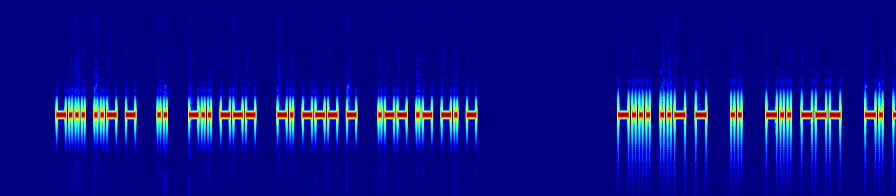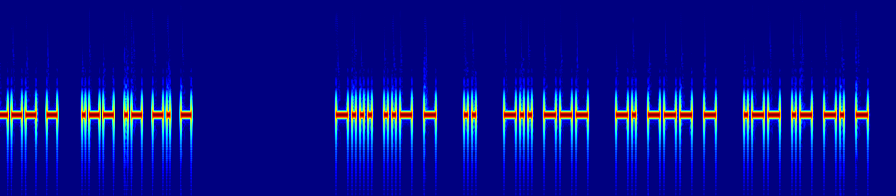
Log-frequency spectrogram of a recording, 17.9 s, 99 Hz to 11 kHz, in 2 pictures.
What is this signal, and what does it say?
Morse code, heard as a keyed tone, about 31 wpm, 700 Hz. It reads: BUT I DO NOT WANT BUT I DO NOT WANT BUT I DO NOT WANT
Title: Speed-Racing - Sets of 5 Words 25wpm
